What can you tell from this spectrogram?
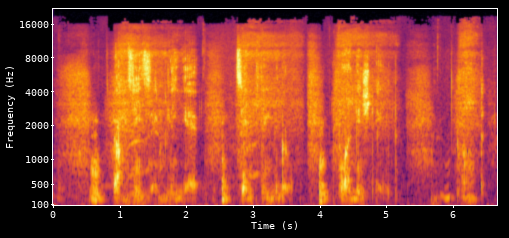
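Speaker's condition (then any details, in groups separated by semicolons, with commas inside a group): Laryngectomy, esophageal speech; larynx removed by operation; natural voice lost, relearned speaking with logopedist from about four weeks post-op, esophageal air speech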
